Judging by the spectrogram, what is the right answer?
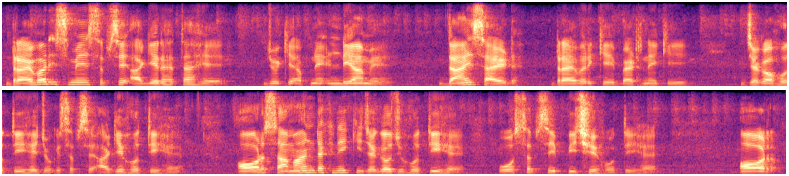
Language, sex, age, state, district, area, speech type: Urdu, male, 30-45, Bihar, Saharsa, urban, spontaneous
